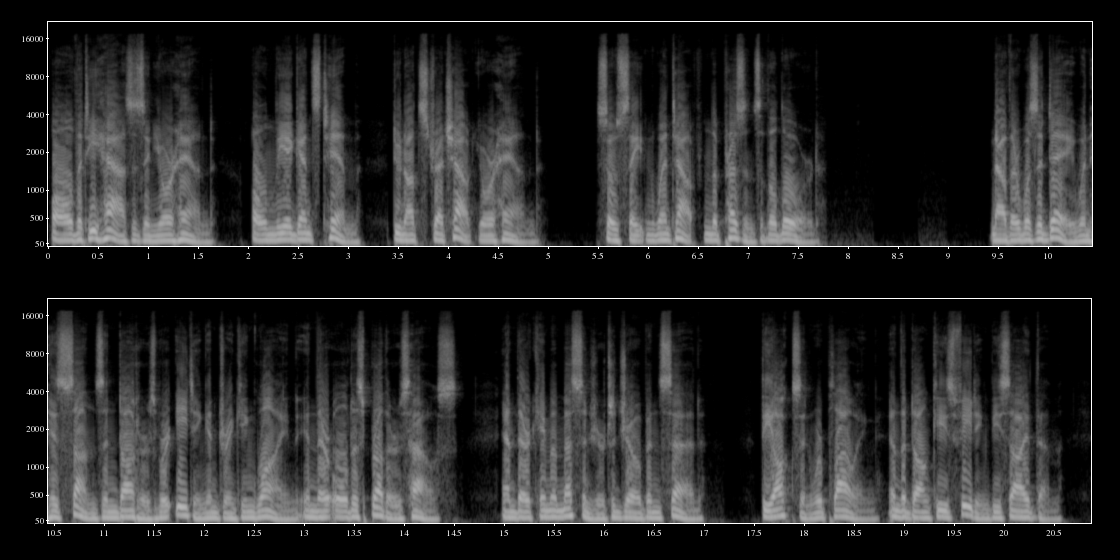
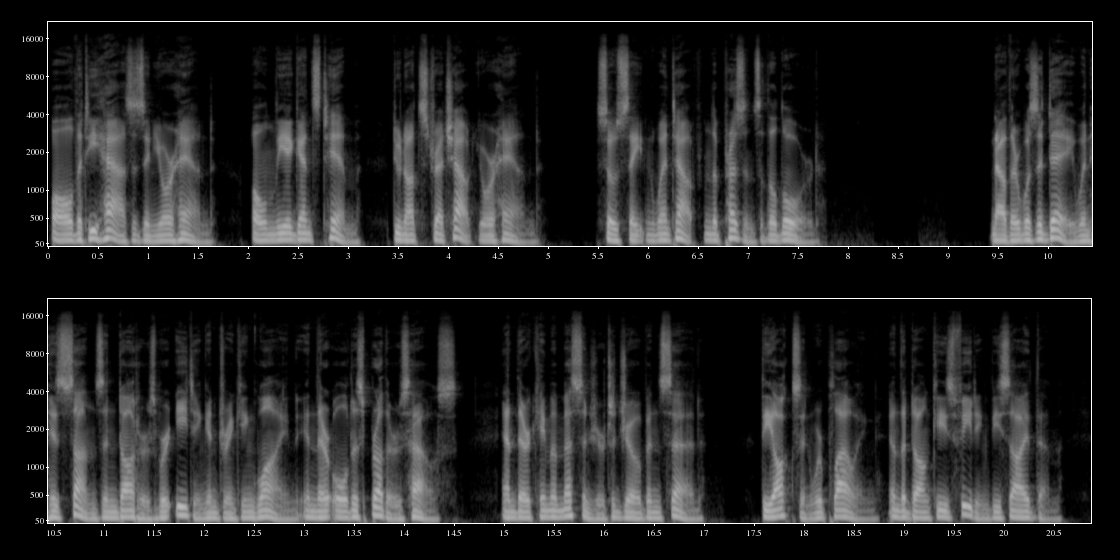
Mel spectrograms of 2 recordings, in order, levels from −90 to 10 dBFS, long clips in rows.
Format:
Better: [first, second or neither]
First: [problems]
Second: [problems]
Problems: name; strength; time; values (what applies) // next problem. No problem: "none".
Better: second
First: distortion; slight; 10 dB below the speech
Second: none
